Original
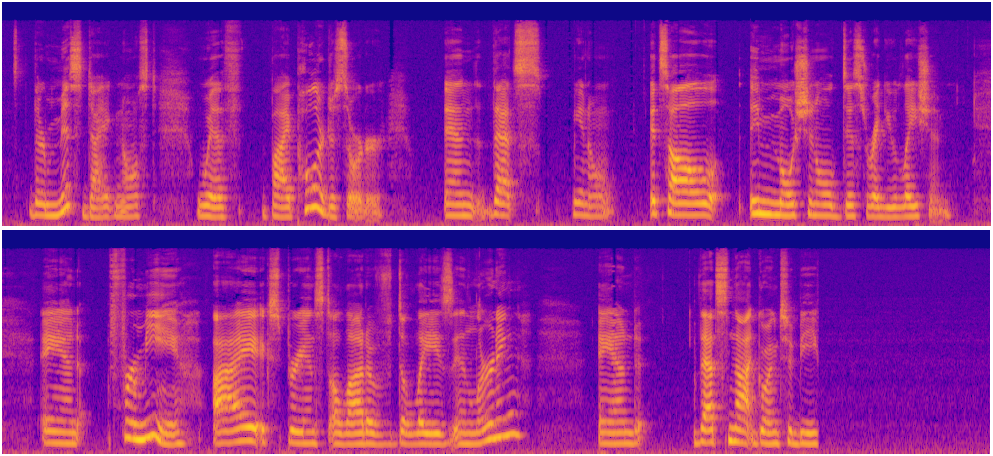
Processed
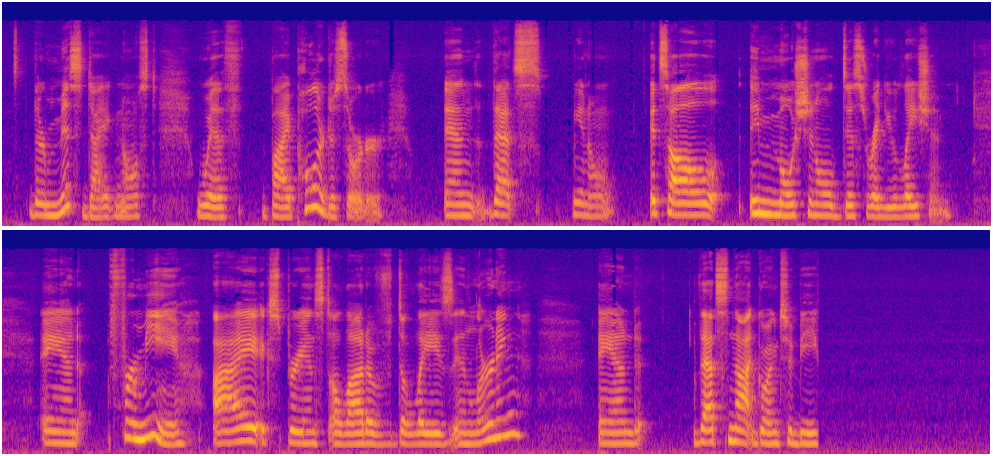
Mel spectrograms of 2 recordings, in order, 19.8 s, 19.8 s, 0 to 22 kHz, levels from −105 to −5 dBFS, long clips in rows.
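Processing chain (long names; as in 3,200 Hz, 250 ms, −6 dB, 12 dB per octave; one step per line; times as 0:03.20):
parametric band 8,200 Hz +4 dB 0.46 octaves
level −2.5 dB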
